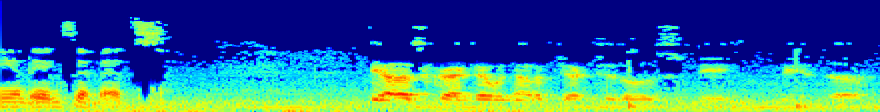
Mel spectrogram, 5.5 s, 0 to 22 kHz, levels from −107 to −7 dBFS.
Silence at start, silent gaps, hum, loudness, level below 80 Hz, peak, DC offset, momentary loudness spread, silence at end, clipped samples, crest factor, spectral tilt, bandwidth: 0 s; none; none; -30 LUFS; -50 dBFS; -10 dBFS; under 0.1%; 20 LU; 0 s; under 0.1%; 20 dB; -5.5 dB/octave; 11 kHz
